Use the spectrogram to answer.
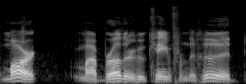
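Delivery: ordinary talk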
